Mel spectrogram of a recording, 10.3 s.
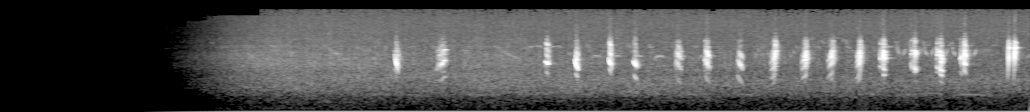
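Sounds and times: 
unmated male Eurasian reed warbler singing: 2.5s - 10.2s.

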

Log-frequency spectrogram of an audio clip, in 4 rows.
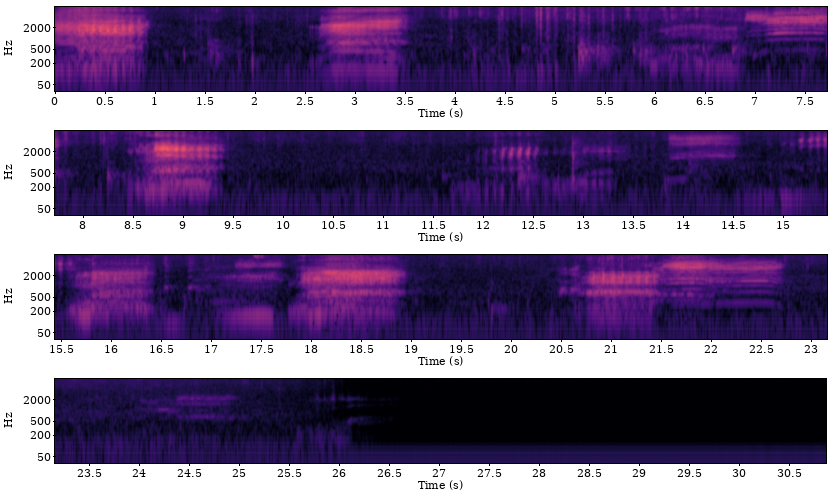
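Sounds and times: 
flock of sheep bleating: 0.0s - 1.0s, 2.6s - 3.6s, 6.0s - 7.8s, 8.4s - 9.4s, 11.8s - 19.0s, 20.5s - 22.8s, 24.0s - 25.0s.

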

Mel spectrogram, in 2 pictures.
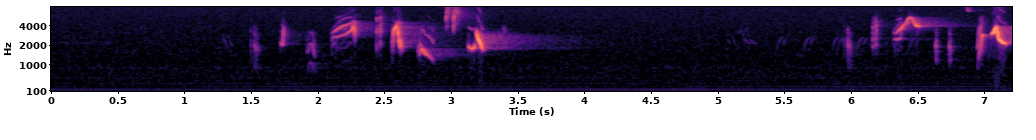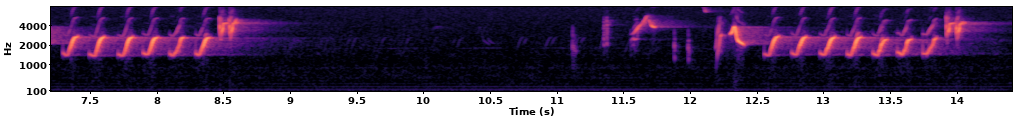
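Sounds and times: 
nightingale Luscinia Megarhyncho singing: 1.5s - 3.6s, 5.2s - 8.9s, 10.1s - 14.4s.

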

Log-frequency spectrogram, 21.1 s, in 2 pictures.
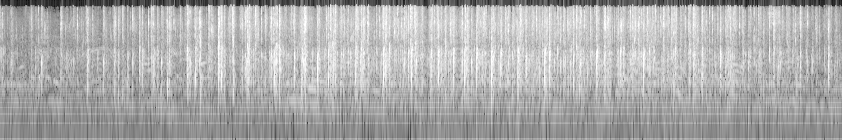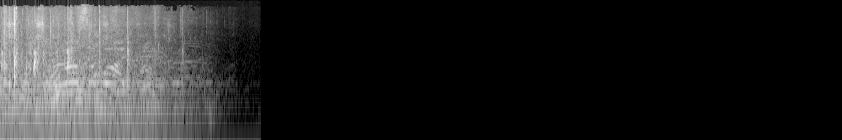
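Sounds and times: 
sports crowd at a county cricket match in Clarence Park St Albans: 0.0s - 13.3s.

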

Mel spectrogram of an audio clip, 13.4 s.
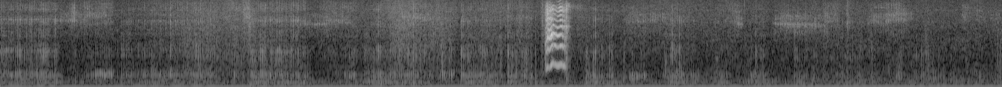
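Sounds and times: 
cat purring: 0.0s - 13.3s.

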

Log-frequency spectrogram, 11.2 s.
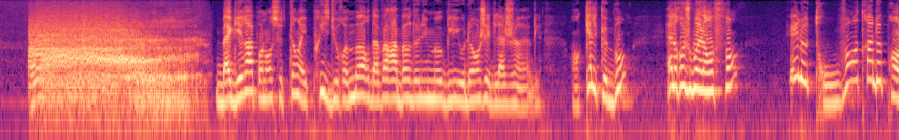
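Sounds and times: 
person imitating a fierce bear growl: 0.4s - 2.7s
speech: 2.7s - 11.2s.

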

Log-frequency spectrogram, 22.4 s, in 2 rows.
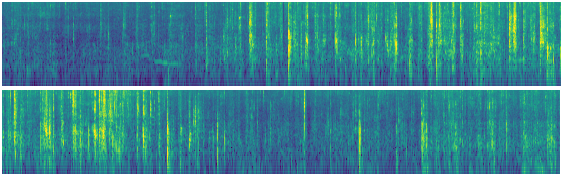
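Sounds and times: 
horse hooves clattering: 0.2s - 22.3s.

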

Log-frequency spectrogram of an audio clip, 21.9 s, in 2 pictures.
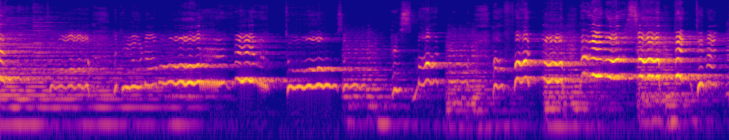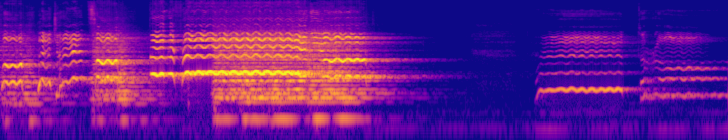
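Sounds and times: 
recitative singing: 0.0s - 17.0s.

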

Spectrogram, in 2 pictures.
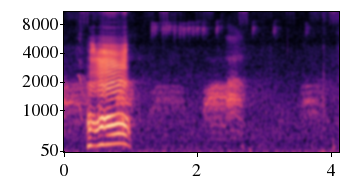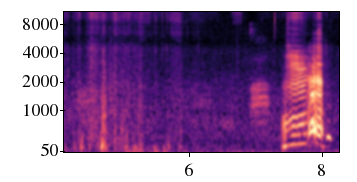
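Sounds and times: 
annoyed British goat bleating: 0.3s - 1.1s, 7.4s - 8.2s.

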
